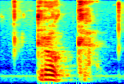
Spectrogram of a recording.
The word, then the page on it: trocca: Calabrese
